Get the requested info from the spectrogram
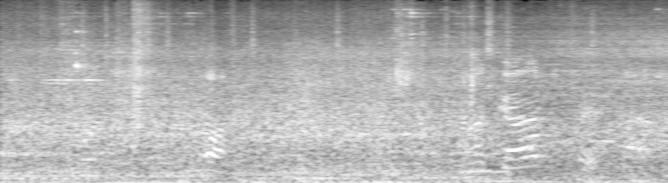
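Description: Steady city street traffic noise, a constant low rumble of passing engines, with brief snatches of voices.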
